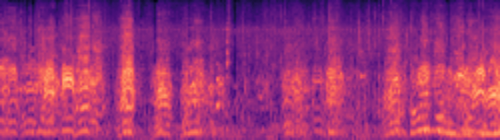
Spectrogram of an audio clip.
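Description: Repeated honks and squawky calls from a baby goose held up close, loud and uneven in bursts, with a few short gaps between calls and no speech.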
